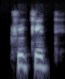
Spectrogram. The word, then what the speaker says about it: crooked: Otra cosa interesante es que los adjetivos terminados en ED, adjetivos, ojo, su pronunciación siempre es id. Like crooked and blessed and beloved.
